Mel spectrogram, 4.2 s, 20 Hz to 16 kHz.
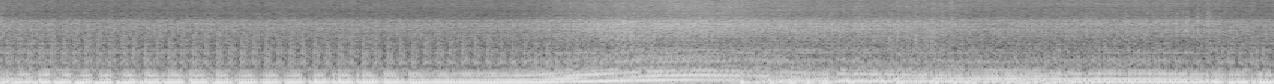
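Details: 2008 Kawasaki ZX-10R, partly warmed up (162): lumpy idle with a quick rev blip and drop back, a light uneven knock pulsing under the exhaust; owner is still trying to find the source.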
